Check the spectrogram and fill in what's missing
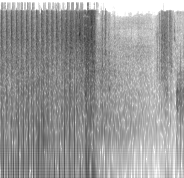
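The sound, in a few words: Triple Take gunfire in the video game Apex Legends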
